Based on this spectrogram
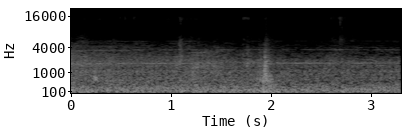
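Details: Toyota Vios 2nd gen, cabin hum while driving 40–60 kph; rock test showed no play; steady low drone traced to a badly worn left wheel bearing (not the right as first heard), to be replaced.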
